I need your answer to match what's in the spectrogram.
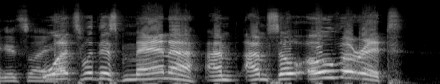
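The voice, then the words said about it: Comedic Jewish-accented character voice. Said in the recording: “that your Jewish impression? ... That was my Mike Myers from early Saturday Night Live.”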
